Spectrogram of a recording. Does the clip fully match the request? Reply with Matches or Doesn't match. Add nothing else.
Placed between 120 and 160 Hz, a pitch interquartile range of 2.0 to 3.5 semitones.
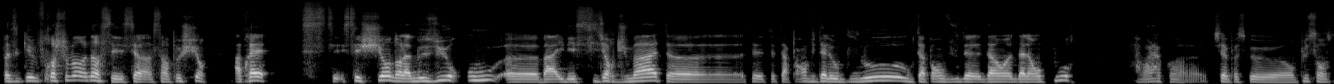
Doesn't match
